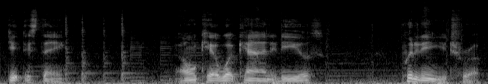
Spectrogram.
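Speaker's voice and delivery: normal talking voice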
